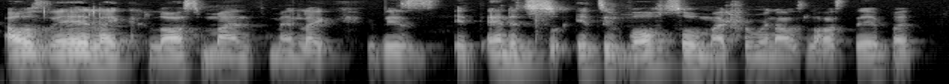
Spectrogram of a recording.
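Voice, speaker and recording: Deep-voiced South African man, relaxed. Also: measured pace. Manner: relaxed, rambling with many restarts and fillers. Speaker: guest. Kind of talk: casual interview chat.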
